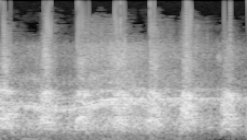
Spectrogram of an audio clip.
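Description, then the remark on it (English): Loud dogs bark in a steady run of sharp yelps over a continuous wavering howl, about six bursts in quick succession: a sled team of huskies led by King, lead dog of the North Country, in the radio drama Challenge of the Yukon. No one speaks. “It's King, swiftest and strongest lead dog of the North Country, blazing the trail for Sergeant Preston of the Northwest Mounted Police in his relentless pursuit of lawbreakers.”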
